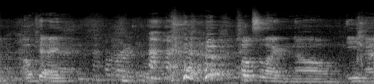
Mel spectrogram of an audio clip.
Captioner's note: audience laughing; laughs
